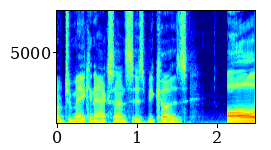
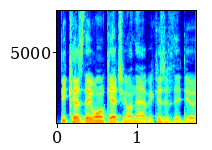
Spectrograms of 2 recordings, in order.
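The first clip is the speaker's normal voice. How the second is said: ordinary talk, nothing marked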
